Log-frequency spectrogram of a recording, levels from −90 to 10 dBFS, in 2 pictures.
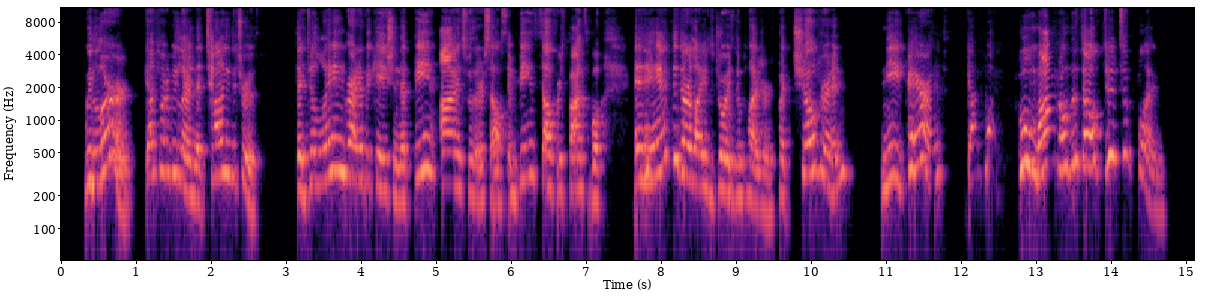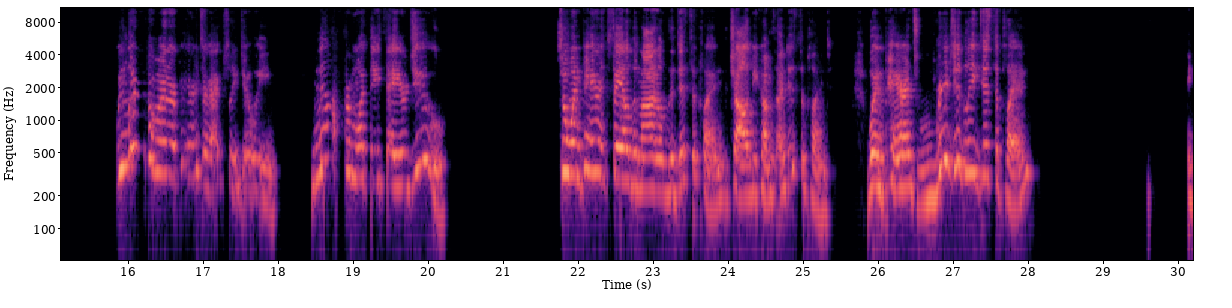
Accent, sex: American, female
